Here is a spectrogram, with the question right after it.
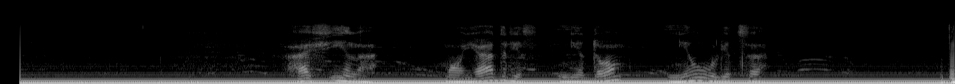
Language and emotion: Russian, neutral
